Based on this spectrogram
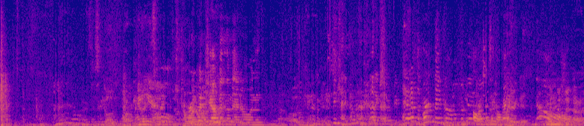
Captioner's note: laughter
